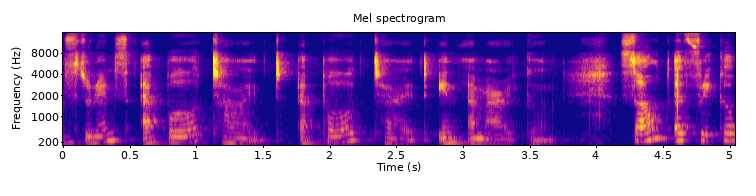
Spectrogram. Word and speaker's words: apartheid: in the story let's understand apartheid it's a pronunciation students appertite apartheid in america south africa was earlier governed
